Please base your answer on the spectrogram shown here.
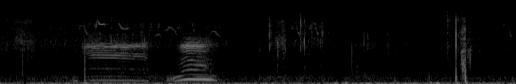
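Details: Goats grazing in a field with sheep; two bleats in quick succession, a flat drawn-out cry followed by a shorter quavering one, then scattered clicks and low background noise.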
